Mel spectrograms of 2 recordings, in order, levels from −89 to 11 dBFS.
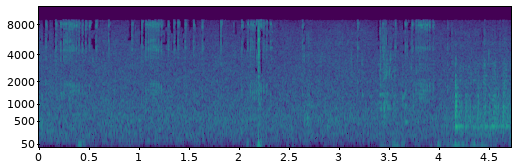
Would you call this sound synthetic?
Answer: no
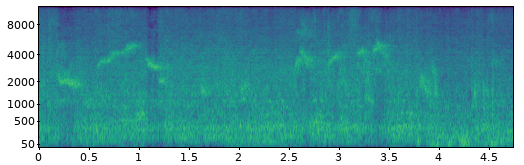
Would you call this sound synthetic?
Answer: yes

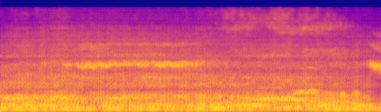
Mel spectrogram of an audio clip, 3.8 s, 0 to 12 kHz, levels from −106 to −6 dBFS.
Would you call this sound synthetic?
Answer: yes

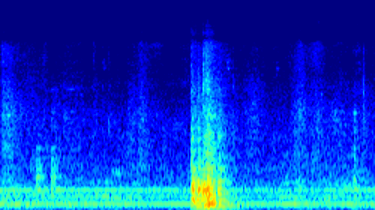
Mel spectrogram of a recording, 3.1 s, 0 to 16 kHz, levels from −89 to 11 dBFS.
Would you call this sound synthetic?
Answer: no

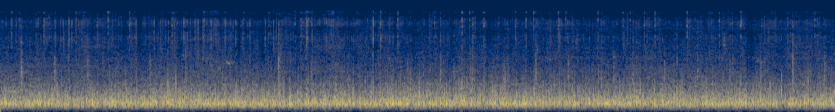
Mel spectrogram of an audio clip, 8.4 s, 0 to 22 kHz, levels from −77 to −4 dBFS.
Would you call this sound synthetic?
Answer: no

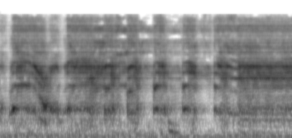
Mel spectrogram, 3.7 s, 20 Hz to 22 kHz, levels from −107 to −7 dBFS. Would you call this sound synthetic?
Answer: yes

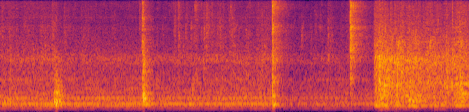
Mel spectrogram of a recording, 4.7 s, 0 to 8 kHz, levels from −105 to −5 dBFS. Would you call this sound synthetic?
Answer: no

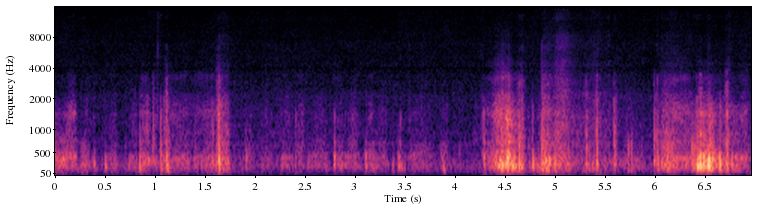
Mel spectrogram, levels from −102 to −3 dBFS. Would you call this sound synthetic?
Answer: yes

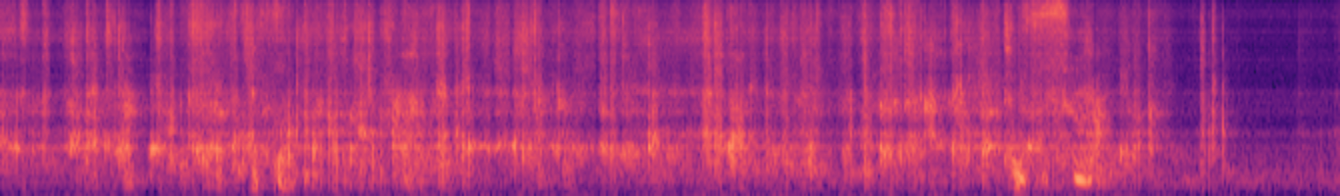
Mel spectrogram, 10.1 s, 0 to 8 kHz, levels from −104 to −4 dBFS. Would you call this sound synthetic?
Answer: yes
